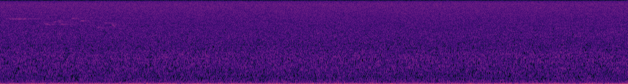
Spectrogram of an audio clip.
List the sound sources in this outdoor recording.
Brown Creeper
